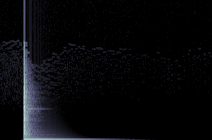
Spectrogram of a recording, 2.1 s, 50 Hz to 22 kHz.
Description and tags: PEARL MLX 8 TOM
Pearl MLX 8" x 8" rack tom with Remo Pinstripe top head and Remo Diplomat bottom head.
8, maple, mlx, pearl, rack, tom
